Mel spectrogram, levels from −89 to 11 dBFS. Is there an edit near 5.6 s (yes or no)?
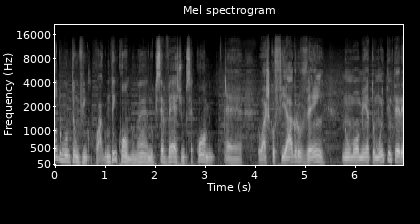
no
